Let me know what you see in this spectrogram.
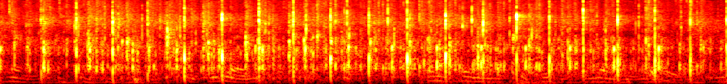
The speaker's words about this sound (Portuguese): Ele hoje foi para a Alemanha, foi lá buscar o título de vice-campeão do mundo de maratonas, e nesse sentido eu também lhe pedi uma salva de palmas.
